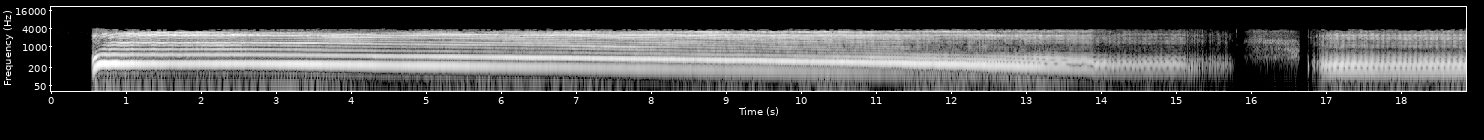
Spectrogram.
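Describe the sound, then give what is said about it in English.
A single sustained vocal hum glides slowly downward in pitch for about fifteen seconds, wavers and breaks briefly, then resumes on a lower steady note, clear with no other sounds. “And so by using that hum from a high, all I'm doing is imagining a white light in the center of my forehead or in the top of my head”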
